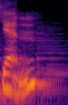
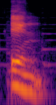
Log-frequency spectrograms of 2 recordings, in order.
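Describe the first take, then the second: First: The word begins with a y sound. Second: The word begins directly with a vowel. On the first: The speaker calls it wrong. "like Y sound" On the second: The speaker calls it right. "without Y sound"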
